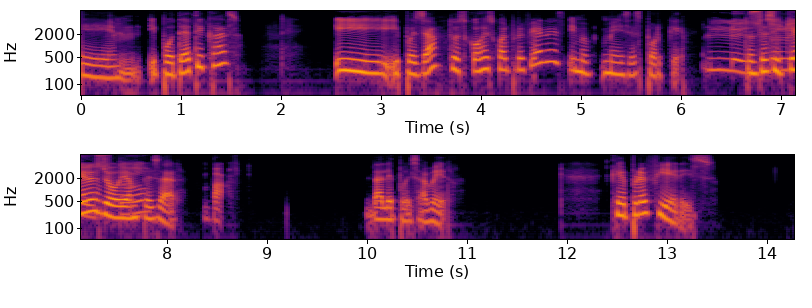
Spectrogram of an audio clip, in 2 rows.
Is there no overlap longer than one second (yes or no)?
no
